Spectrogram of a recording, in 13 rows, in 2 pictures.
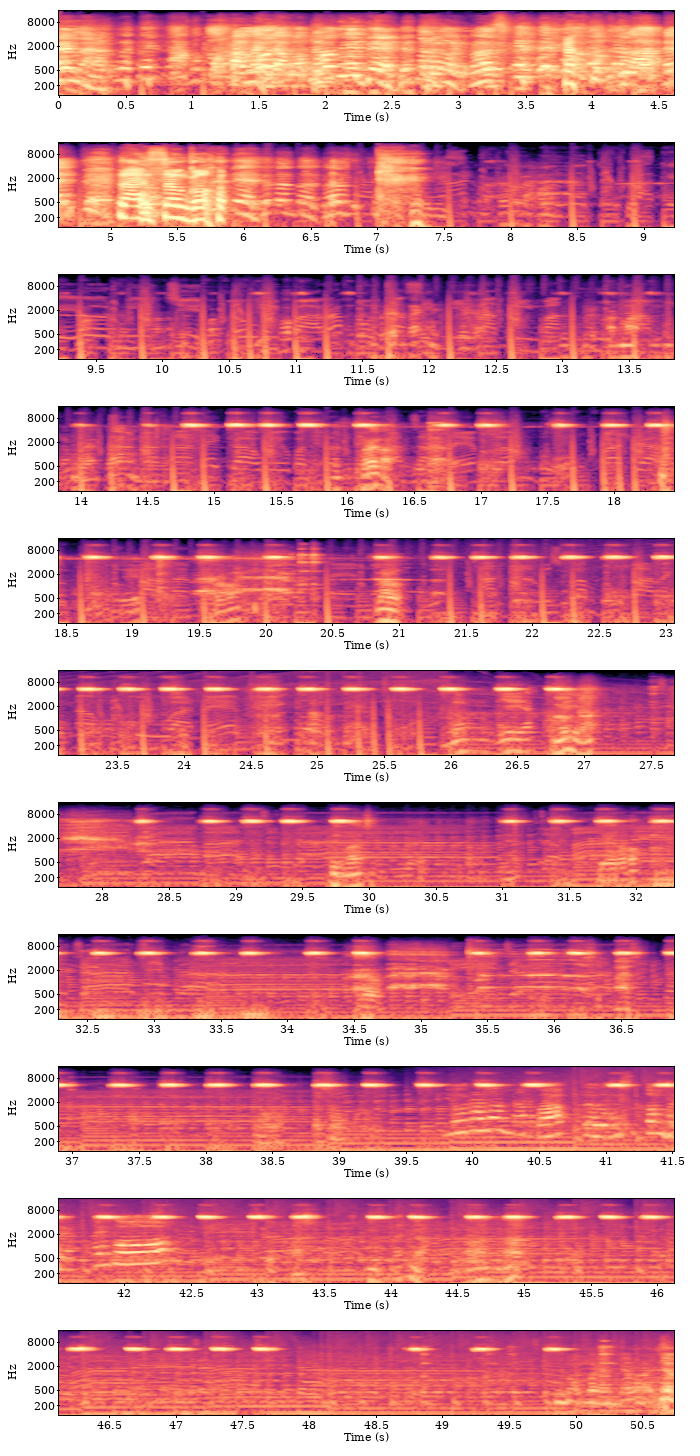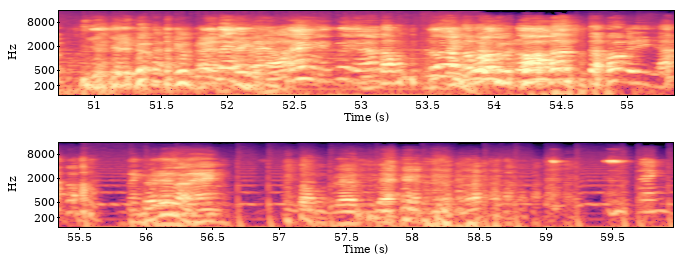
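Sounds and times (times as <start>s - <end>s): cricket chirping: 14.0s - 26.9s, 28.2s - 29.5s, 31.0s - 34.6s, 35.4s - 47.8s, 48.6s - 50.0s, 59.0s - 59.6s.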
